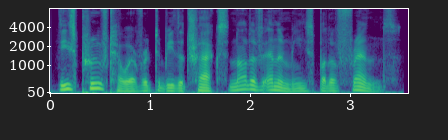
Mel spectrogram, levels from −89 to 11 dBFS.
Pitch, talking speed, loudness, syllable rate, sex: 105 Hz, 220 wpm, -19 LUFS, 5.7 syllables/s, male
